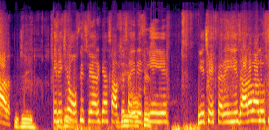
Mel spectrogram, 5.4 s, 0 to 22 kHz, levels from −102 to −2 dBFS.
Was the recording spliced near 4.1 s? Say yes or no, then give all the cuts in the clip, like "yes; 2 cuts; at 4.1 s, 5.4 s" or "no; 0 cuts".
no; 1 cut; at 1.1 s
